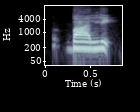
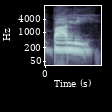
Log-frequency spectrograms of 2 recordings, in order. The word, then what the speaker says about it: bali: We have the, how do you say, the glottal stop at the vowel E, letter I, vowel I. Bali. Bali. You don't say Bali. Bali is like the, Indonesia, Bali, Indonesia. Bali. Bali.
